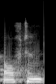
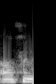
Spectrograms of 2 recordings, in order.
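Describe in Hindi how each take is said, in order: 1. यह शब्द t की आवाज़ के साथ बोला जाता है। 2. यह शब्द बिना t की आवाज़ के बोला जाता है। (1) "आप ऑफ्टन कहते हैं" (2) "ऑफन होना चाहिए"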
